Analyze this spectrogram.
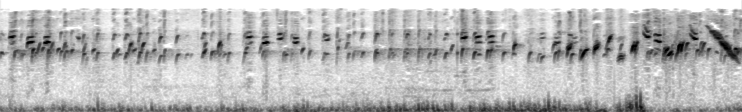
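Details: Goldfinch giving a rapid, jumbled twitter of high chirps, closing with a swooping whistled note, against a low fluttering rumble.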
